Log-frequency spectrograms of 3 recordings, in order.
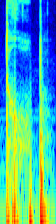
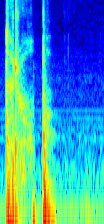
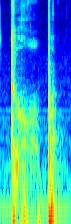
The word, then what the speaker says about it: drop: Drop, I would say drop, but there are also people that would go like drop. So they have a frontal like R, drop, but I use a guttural R, so drop.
